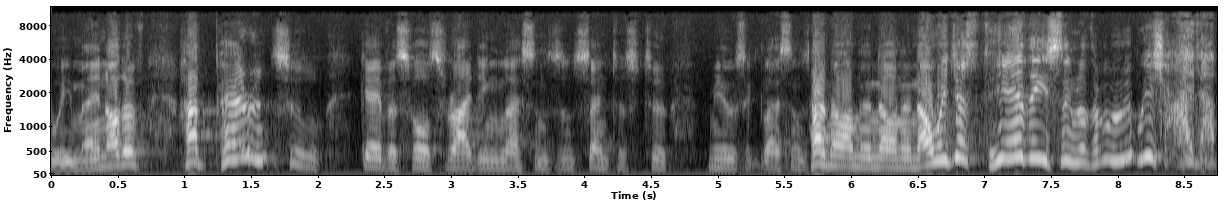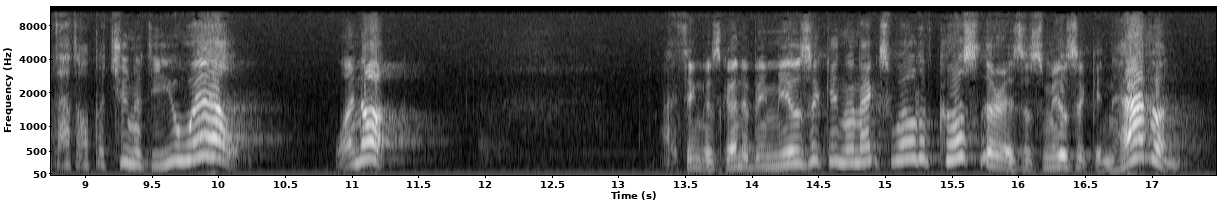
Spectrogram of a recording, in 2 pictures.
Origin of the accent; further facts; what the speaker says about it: United Kingdom; Let's go see those Himalayas, as we British call them, the Himalayas.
